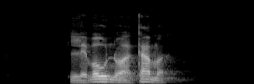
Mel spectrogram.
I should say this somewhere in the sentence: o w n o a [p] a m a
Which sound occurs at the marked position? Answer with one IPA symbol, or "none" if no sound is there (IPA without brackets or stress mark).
k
